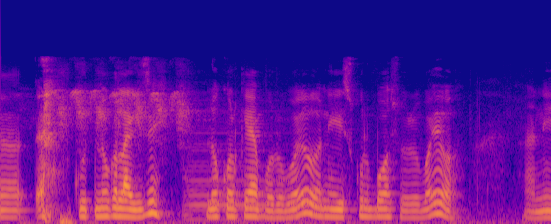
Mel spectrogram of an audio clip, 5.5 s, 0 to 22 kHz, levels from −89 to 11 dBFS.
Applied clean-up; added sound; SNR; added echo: none; Bowed string instrument; 18 dB; none.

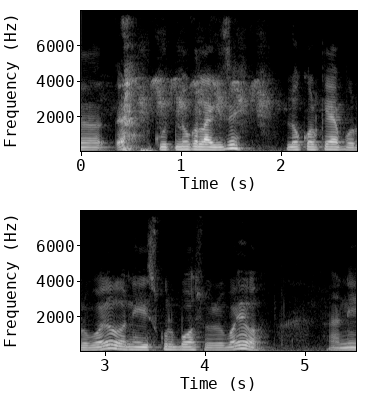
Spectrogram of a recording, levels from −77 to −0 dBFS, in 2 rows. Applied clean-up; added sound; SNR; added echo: none; none; none; none.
